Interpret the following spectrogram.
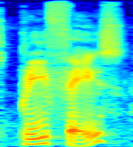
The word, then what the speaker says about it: preface: Preface of a book. It's written as preface or it's pronounced as preface. A, F-A-C, there changes to A sound.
